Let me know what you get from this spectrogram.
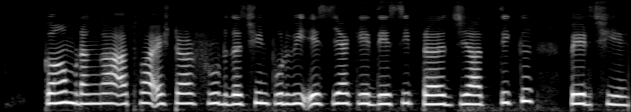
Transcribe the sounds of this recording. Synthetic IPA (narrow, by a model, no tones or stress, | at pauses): kaːmɾə̃ŋɡaɐt̪ʰʋaesʈaːɾpʰɾuːʈd̪əkʃʰɪnpʊɾʋiʔeːsijaked̪eːsipɾəd͡ʒaːt̪ɪk | peːɾt͡ʃʰieː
